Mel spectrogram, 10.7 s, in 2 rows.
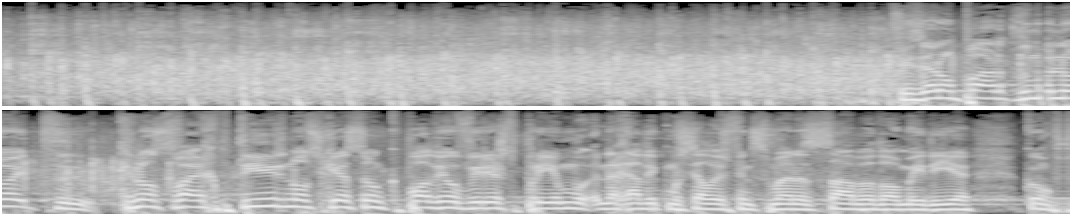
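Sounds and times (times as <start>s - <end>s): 
audience applauding: 0.0s - 7.4s
speech: 4.5s - 10.6s.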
